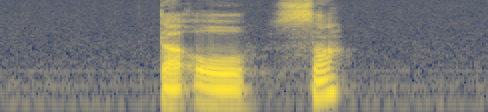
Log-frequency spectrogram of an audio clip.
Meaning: second-person plural durative of ayą́
- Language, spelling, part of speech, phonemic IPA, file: Navajo, daʼohsą́, verb, /tɑ̀ʔòhsɑ̃́/, Nv-daʼohsą́.ogg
